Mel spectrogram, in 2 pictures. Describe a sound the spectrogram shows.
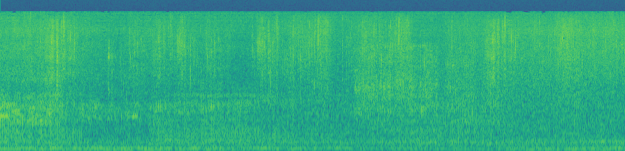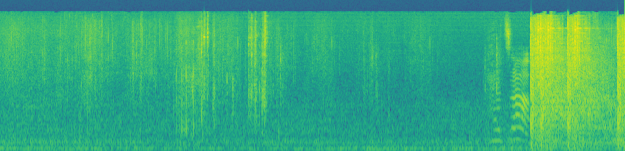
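Wind blows with a steady low rumble outdoors.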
